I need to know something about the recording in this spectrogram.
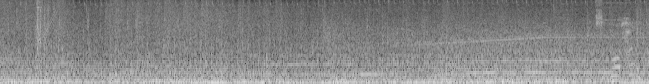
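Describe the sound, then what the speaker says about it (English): Support helicopter arriving in Metal Gear Solid V: The Phantom Pain, a steady, loud rotor roar with a low rumble that runs unbroken throughout, with brief tonal whines layered over it. "Support helicopter has arrived."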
